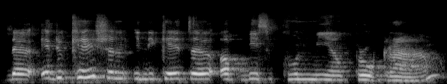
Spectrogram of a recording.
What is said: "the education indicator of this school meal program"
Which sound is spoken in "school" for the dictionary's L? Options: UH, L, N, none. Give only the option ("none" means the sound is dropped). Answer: N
